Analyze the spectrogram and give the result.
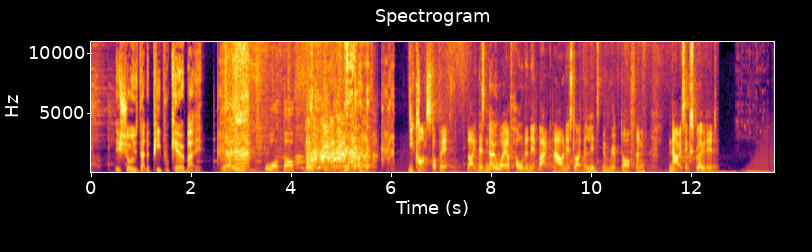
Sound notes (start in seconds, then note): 2.5 loud buzzing; 4.0 all laughing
